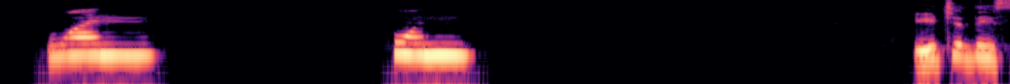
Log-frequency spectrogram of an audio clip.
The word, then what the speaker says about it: hūn: One, hun. Listen again and notice that they rhyme. One, hun.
